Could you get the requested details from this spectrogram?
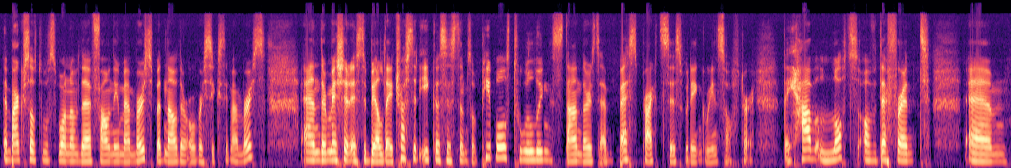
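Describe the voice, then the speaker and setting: A woman with a Swedish accent gives an informal conference talk in a husky whiskey voice roughened by a cold, chatty and self-deprecating. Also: on the low side, normal speed, a bit bright, no room sound. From Sweden. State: sick with a cold. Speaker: conference speaker, software engineer.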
